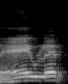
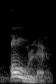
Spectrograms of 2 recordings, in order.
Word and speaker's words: Euler: that is easy to build and is called Euler's disk or Owner's disk, notice that owler is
